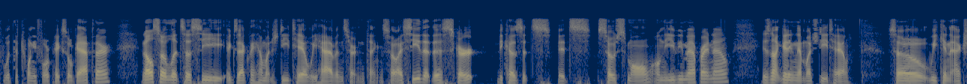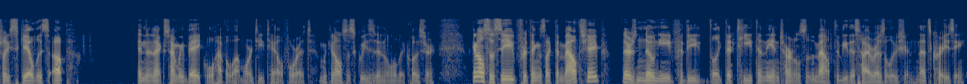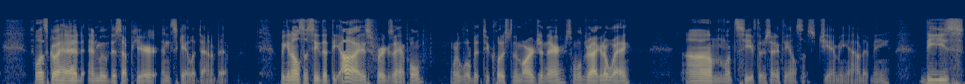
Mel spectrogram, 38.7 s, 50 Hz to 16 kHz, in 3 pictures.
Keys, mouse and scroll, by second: 1.8 Tab, 11.2 Tab, 12.0 b, 13.3 g, 14.0 s, 15.7 g, 18.1 a, 21.4 c, 23.9 ctrl+l, 26.3 g, 27.7 s, 28.6 g, 29.6 a, 30.3 c, 31.4 ctrl+l, 32.4 g, 33.4 a.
